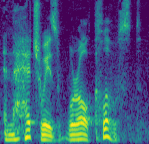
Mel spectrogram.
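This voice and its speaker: An actor playing a haunted, superstitious ship's mate in a gothic audio drama, intense and halting. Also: male voice, fairly low pitch, animated, a little hiss or hum. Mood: uneasy, insistent.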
